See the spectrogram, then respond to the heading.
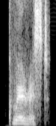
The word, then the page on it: querist: Indian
